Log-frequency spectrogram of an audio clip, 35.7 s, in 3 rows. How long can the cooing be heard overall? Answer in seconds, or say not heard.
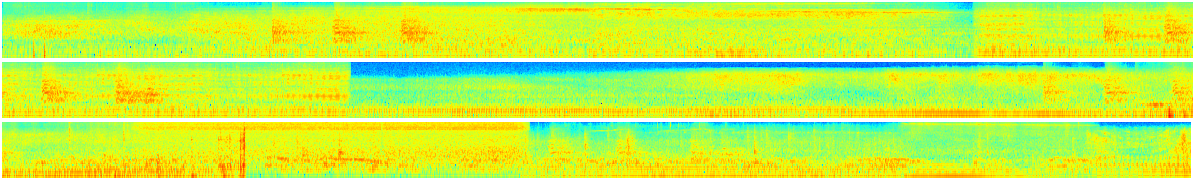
12 s.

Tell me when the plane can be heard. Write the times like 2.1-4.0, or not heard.
0.0-35.6.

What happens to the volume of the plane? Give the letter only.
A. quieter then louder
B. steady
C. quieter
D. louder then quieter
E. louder
B.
